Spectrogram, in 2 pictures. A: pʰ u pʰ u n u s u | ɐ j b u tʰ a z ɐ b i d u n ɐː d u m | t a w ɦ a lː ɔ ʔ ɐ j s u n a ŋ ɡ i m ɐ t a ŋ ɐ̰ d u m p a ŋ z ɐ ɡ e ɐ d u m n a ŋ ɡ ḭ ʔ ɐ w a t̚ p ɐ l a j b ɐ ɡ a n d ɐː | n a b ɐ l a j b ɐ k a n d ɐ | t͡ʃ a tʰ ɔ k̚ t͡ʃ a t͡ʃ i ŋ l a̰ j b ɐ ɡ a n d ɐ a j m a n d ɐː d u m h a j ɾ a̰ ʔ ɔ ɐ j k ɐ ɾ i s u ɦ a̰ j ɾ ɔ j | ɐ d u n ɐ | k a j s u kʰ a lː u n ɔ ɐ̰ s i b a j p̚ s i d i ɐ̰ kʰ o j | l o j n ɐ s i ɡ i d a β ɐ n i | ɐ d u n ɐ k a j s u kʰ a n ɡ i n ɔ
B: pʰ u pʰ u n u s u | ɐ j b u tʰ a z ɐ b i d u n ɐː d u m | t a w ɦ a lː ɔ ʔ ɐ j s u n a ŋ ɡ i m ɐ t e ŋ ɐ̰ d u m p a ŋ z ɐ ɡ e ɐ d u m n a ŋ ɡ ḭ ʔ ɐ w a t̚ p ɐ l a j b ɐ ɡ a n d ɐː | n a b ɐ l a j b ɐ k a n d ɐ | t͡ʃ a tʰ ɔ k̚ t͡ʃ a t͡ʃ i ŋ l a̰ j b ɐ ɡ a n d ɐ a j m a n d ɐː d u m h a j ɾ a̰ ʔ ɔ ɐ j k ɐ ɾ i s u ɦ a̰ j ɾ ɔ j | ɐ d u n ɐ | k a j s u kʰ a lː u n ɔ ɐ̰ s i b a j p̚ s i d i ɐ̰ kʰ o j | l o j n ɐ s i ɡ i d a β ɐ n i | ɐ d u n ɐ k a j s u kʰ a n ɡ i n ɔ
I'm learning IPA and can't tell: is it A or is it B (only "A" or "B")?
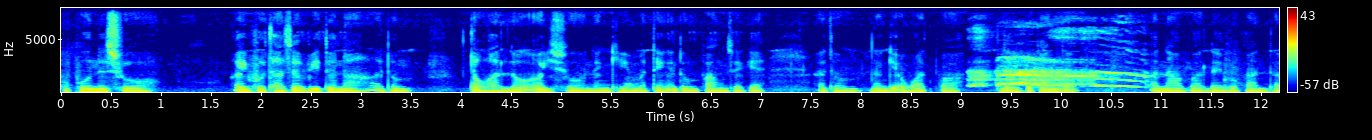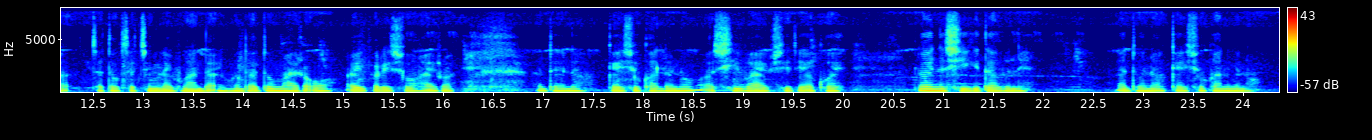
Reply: B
